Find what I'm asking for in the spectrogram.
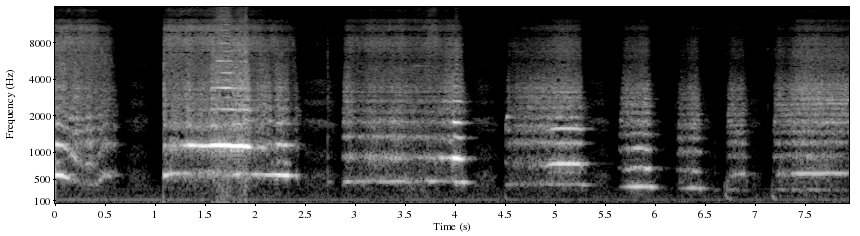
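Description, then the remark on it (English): A broken Gemeinhardt flute, with broken internal rods and springs so only the bottom section works, played alone, giving breathy, hissing tones that waver and crack, first in longer held notes, then in a string of short, choppy bursts at shifting pitches. “But there are broken keys inside that, or broken rods and springs, I should say, which makes it really hard to produce a sound here.”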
